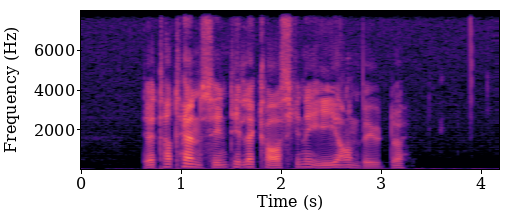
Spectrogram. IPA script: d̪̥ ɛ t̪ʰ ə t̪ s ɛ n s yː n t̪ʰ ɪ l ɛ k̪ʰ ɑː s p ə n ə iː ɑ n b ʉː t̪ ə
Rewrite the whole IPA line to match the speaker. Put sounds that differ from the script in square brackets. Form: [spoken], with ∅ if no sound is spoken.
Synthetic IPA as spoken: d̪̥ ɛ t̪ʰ [ɑ] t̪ [h] ɛ n s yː n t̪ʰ ɪ l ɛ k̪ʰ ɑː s [k] ə n ə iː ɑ n b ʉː [d̪] ə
